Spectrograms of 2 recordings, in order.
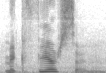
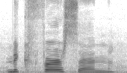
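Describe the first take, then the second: First: The name is said with a 'fear' sound. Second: The name is said without a 'fear' sound. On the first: This is how the family and everyone else say it. "her family pronounces it McPherson" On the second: This is how the name is said at its origin. "Yes, I know uh, it's McPherson"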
